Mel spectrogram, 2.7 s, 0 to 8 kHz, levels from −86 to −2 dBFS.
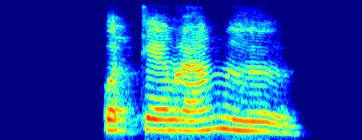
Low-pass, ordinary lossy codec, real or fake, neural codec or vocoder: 7.2 kHz; Opus, 16 kbps; fake; codec, 44.1 kHz, 1.7 kbps, Pupu-Codec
